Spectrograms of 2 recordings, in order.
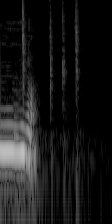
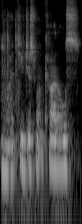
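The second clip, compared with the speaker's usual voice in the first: ordinary talk, nothing marked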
